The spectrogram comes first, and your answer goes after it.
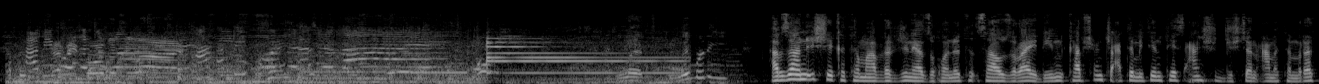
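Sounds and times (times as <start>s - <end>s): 
chatter of a gathered crowd: 0.0s - 7.4s
speech: 0.2s - 3.6s, 6.2s - 13.1s
children's voices: 1.7s - 4.8s
bell rung for Independence Day in South Riding, Virginia: 4.8s - 7.0s.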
